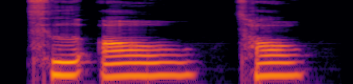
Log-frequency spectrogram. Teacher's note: is all the o has the second tone which is ascending the second character is a much flatter sound because it's in the first tone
